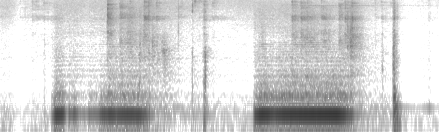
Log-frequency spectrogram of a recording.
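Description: A man's voice humming twice at a low, steady pitch, each hum lasting about a second, with a single click between them.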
